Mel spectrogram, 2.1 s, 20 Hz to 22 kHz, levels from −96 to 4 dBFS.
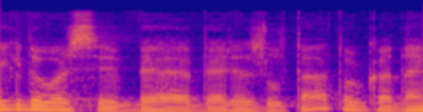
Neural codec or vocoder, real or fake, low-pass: vocoder, 44.1 kHz, 128 mel bands, Pupu-Vocoder; fake; 14.4 kHz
